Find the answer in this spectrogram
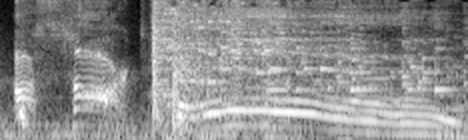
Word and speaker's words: Assart: Excuse me, Agent Assart? It's pronounced Assart.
